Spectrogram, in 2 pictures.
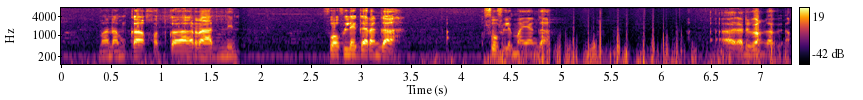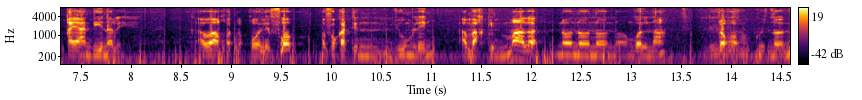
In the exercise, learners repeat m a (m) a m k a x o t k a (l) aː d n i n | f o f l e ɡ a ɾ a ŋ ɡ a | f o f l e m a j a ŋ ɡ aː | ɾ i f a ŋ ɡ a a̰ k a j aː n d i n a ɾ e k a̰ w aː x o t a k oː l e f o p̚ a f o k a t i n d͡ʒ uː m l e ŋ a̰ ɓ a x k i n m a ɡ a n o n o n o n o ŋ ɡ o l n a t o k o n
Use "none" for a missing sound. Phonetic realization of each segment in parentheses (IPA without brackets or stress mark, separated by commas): n, ɾ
